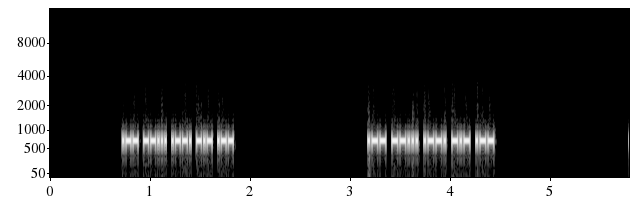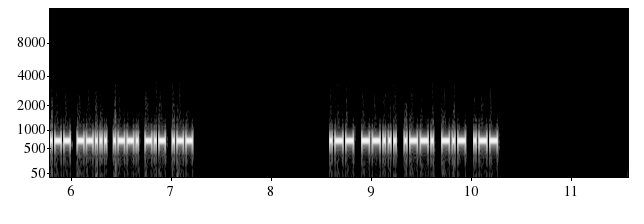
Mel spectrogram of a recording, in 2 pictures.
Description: Morse code, heard as a keyed tone, about 60 wpm, 700 Hz. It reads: W7PKW W7PKW W7PKW W7PKW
